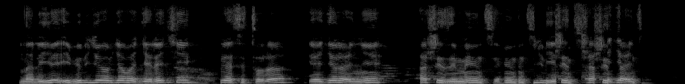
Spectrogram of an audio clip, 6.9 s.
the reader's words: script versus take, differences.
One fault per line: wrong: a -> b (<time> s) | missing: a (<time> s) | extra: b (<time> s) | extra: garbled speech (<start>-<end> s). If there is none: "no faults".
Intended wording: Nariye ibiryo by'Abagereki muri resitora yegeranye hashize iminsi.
missing: muri (1.8 s)
extra: garbled speech (5.0-6.4 s)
